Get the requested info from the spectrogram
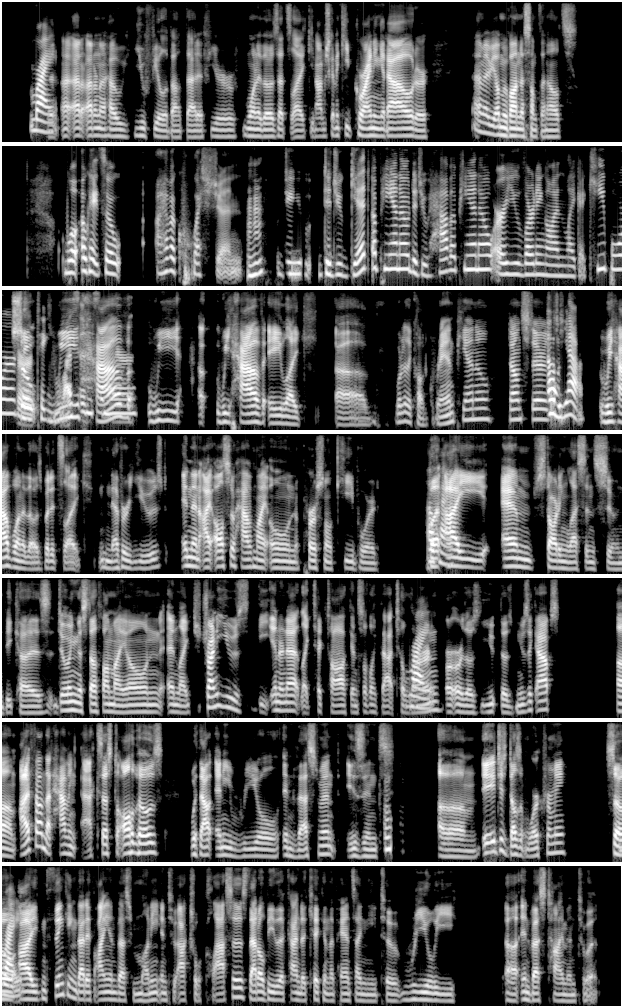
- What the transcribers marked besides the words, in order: laughing while speaking: "all"
- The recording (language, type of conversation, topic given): English, unstructured, How can a hobby help me handle failure and track progress?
